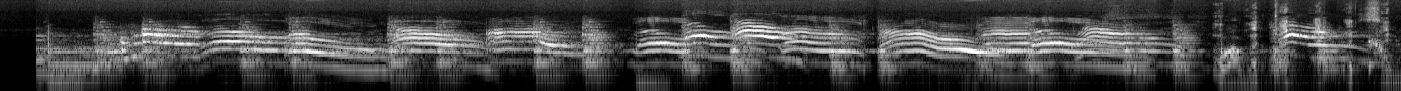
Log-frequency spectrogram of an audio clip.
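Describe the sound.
Cats meow through a Christmas song, their pitched meows rising and falling as a continuous melody for about ten seconds without talk.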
